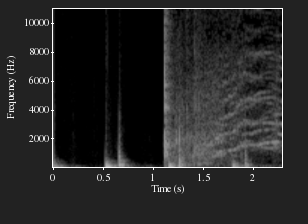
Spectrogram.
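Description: A couple of heavy wooden thunks, then doors swing open and a wash of busy room noise and murmuring voices of gathered delegates rushes in and continues.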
